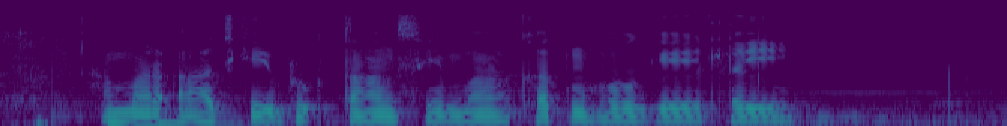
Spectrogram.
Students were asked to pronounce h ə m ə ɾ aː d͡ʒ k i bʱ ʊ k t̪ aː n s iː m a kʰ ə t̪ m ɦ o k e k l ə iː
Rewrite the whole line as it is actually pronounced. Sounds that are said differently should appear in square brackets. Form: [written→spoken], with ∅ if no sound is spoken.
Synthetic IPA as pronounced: h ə m ə ɾ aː d͡ʒ k i bʱ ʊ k t̪ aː n s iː m a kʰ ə t̪ m ɦ o [k→ɡ] e [k→∅] l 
